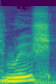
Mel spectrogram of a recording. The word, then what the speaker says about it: Roush: Yes, and that was at Avalon Staples, and Pam Roush. I kept pronouncing her last name as Roush. It's Roush. Because I was spelling it R-O-U-S-H, but that, who cares about spelling?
